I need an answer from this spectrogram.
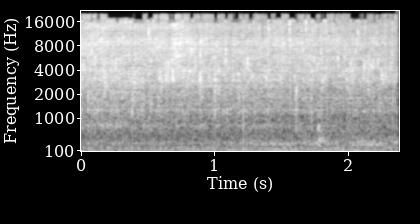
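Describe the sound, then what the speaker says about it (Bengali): Koi fish frying in hot oil give a bright, even hiss of sizzling, close and unbroken, with faint crackles and no voices. "এখন মাছগুলো উল্টিয়ে দিচ্ছি।"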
